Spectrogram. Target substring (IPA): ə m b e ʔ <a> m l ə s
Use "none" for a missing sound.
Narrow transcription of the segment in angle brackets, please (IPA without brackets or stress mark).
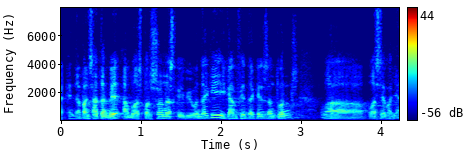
ə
